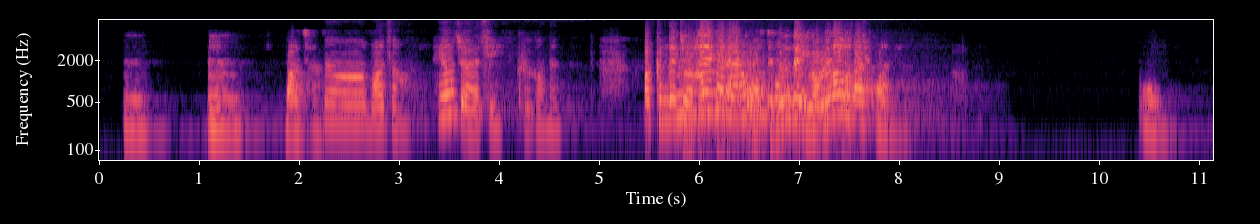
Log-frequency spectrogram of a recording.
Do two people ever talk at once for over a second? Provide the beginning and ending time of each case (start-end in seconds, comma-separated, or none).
5.7-7.5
